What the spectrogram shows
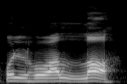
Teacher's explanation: In bismillah manipis, in kul huwallah marakmul.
